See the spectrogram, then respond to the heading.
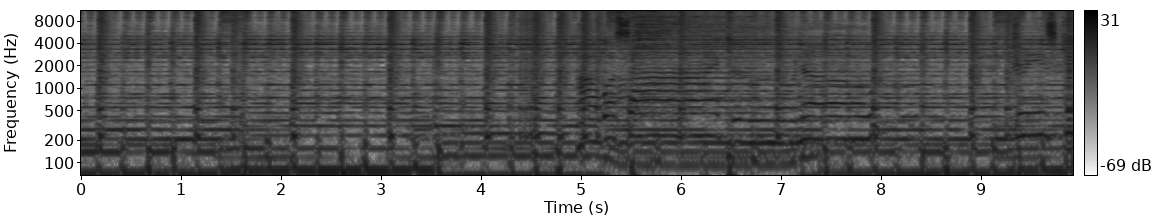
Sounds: music

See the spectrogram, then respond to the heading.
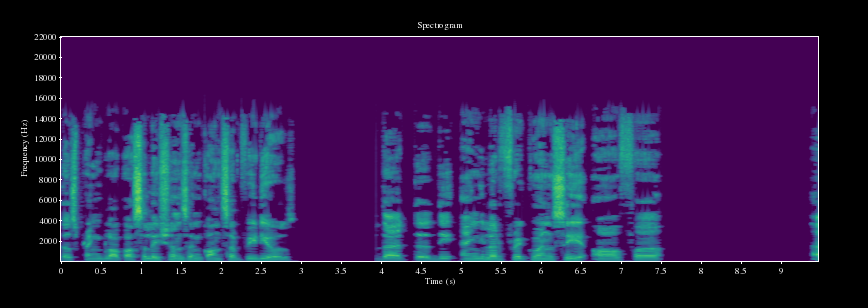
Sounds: speech

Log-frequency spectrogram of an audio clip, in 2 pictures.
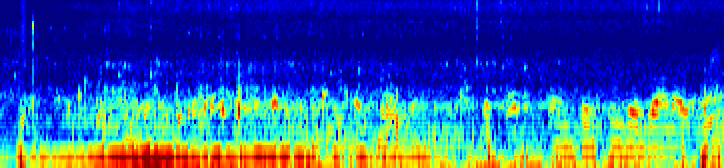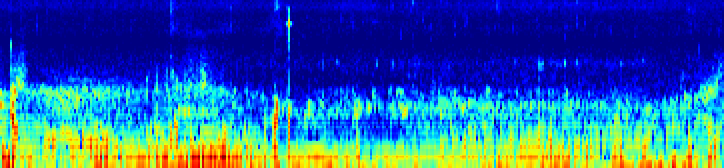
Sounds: swimming

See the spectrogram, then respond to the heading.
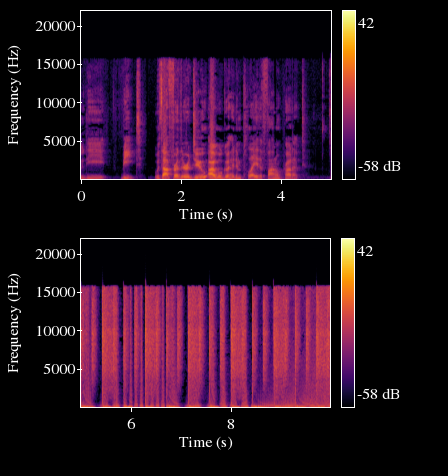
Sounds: music
speech

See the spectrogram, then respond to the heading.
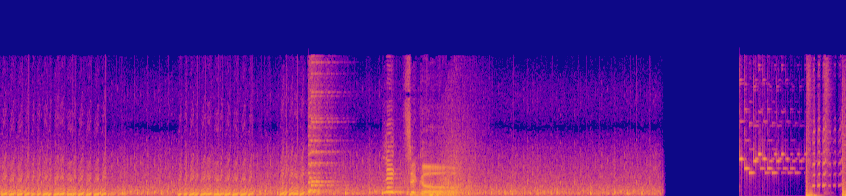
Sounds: speech

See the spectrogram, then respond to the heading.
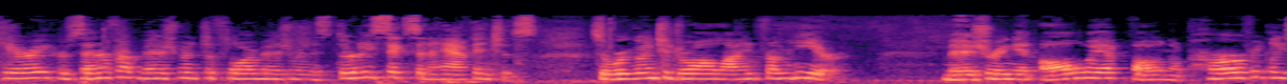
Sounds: speech

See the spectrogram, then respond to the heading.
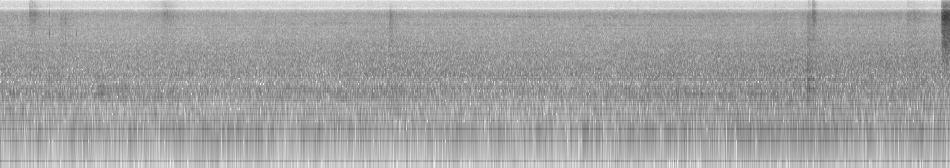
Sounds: vehicle

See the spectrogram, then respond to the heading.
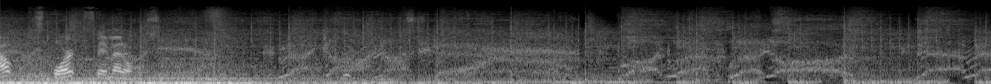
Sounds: speech
musical instrument
music
guitar

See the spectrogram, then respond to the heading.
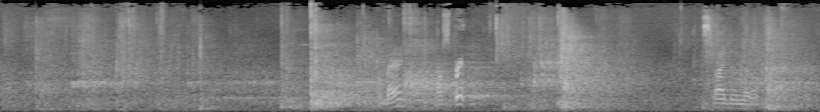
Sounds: speech

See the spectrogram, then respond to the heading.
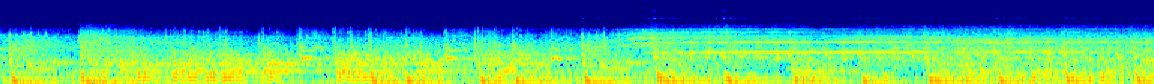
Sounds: music
timpani

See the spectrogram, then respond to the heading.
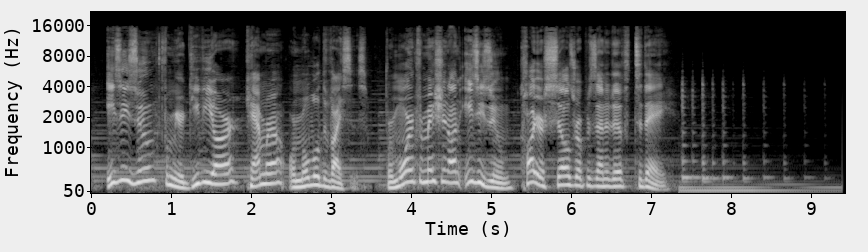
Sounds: speech
music

